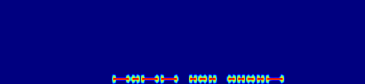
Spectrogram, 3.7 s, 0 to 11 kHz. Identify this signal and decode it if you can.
Morse code, heard as a keyed tone, about 25 wpm, 700 Hz. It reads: YS4
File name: Three Letter-Number Combinations - 25wpm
